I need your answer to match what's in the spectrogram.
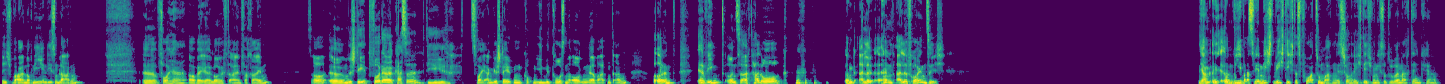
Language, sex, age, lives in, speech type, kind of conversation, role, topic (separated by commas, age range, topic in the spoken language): German, male, 40-44, Germany, conversation, unstructured, none, Welche Rolle spielt Freundlichkeit im Alltag?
